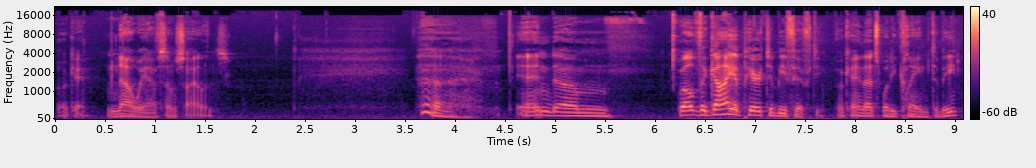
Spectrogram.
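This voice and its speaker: A man's voice: medium pitch, big pitch swings, a little slow, creaky, pauses often. A man telling a story in a casual monologue, blunt and profane, growing exasperated and checking in with "okay?".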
